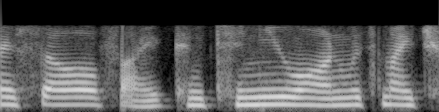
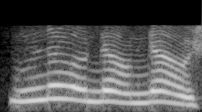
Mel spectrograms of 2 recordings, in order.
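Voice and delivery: mildly horrified retold denial, higher pitch; 6 semitones higher, slower than usual. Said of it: "she looked horrified".

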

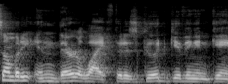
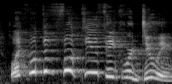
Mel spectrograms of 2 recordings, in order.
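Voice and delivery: exasperated retort; 14 semitones higher, 3 dB louder than usual. Retold or imitated. Exasperated at the sheriff's question.

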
